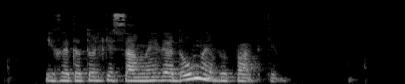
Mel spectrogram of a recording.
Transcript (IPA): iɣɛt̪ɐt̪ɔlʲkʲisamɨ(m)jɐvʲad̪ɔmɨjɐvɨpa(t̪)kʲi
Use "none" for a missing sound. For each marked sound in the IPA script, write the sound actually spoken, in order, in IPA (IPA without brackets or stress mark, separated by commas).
none, t̪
